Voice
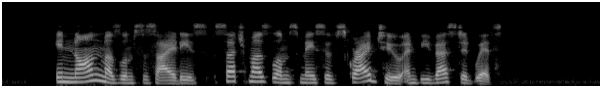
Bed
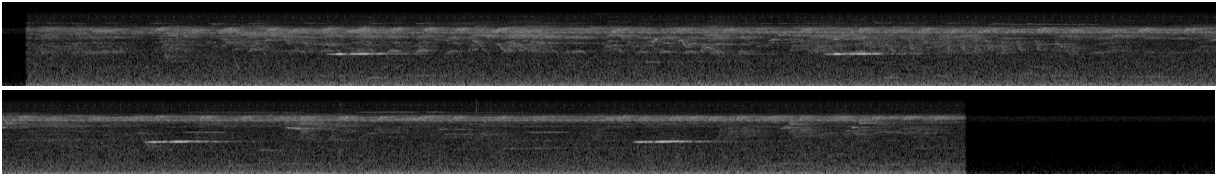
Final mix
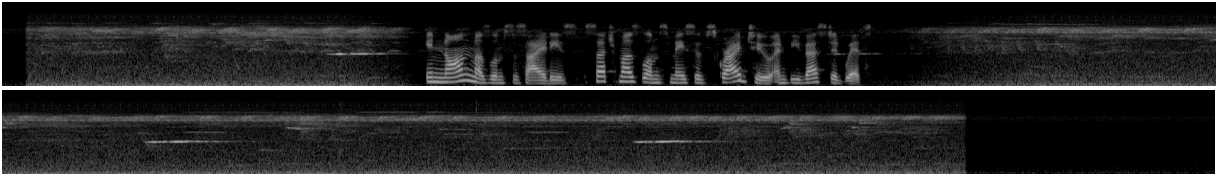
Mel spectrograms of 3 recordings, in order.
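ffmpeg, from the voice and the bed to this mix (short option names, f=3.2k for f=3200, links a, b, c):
-filter_complex "[0:a]adelay=3700,volume=-3dB[a];[1:a]volume=19.5dB,afade=t=out:st=3.37:d=0.78:silence=0.0668344,afade=t=in:st=8.98:d=1.38:silence=0.0707946[b];[a][b]amix=inputs=2:normalize=0"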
